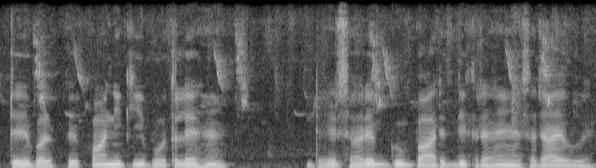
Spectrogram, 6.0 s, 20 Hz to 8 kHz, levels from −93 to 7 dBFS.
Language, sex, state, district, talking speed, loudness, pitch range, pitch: Hindi, male, Arunachal Pradesh, Lower Dibang Valley, 150 wpm, -16 LUFS, 100-115 Hz, 110 Hz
